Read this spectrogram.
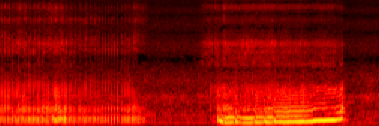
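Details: Pet dog Frankie snoring: a harsh, vibrating snore, a short silent pause, then a drawn-out, deep, groaning inhaled snore that climbs gradually in pitch and stops abruptly.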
